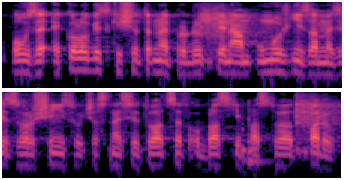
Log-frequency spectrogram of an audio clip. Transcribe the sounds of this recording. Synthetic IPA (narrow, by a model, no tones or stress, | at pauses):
po̞wzɛʔɛko̞lo̞ɡɪt͡skɪʃɛt̪r̩nɛːpɾo̞dukt̪ɪnaːmʔumo̞ʒɲiːzamɛzɪt̪z̥ɦo̞ɾʃɛɲiːso̞wt͡ʃasnɛːsɪt̪uat͡sɛfʔo̞blascɪplast̪ovɛːɦʔt̪padu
